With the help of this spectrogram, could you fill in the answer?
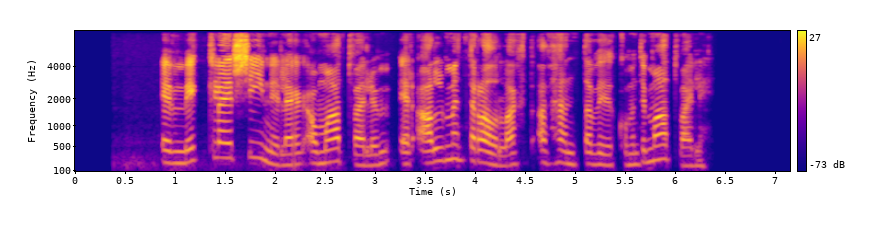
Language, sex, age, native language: Icelandic, female, 30-39, Icelandic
